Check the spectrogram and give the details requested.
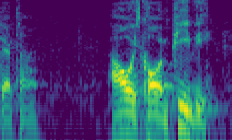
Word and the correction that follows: Prevey: but Prevey.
